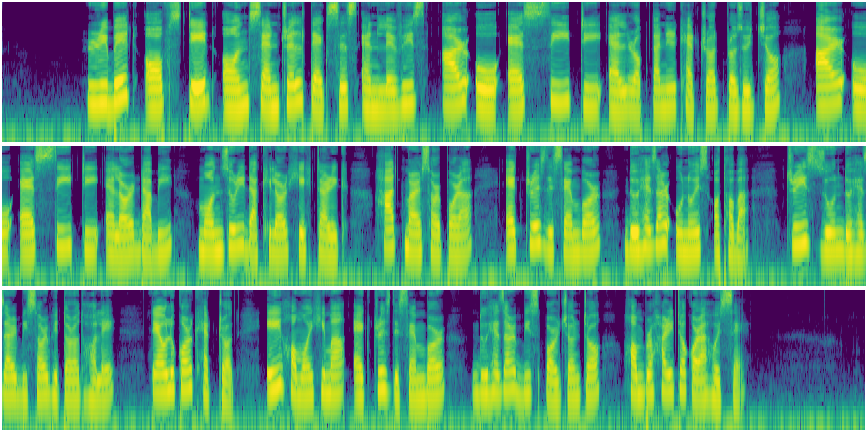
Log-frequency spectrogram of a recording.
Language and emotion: Assamese, neutral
